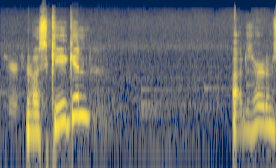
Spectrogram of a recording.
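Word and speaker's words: Muskegon: out as Weller 1893 you like to say musky gone but it's pronounced mus oh wait was that it Muskegan I just heard him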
